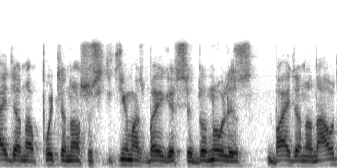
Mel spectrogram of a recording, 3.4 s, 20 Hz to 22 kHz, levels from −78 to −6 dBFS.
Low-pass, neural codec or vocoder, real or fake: 10.8 kHz; none; real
